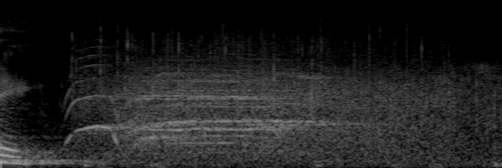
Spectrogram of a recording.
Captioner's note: audience cheering loudly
